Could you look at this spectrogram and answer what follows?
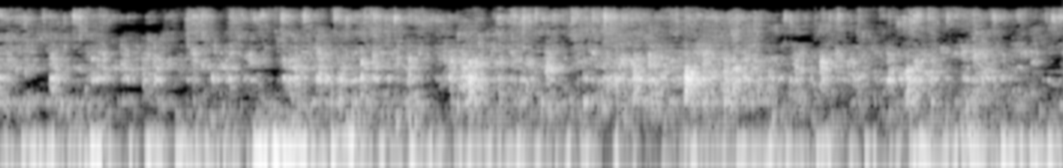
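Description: Buttermilk-battered chicken frying in hot oil in a lidded electric deep fryer: a steady crackling sizzle.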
